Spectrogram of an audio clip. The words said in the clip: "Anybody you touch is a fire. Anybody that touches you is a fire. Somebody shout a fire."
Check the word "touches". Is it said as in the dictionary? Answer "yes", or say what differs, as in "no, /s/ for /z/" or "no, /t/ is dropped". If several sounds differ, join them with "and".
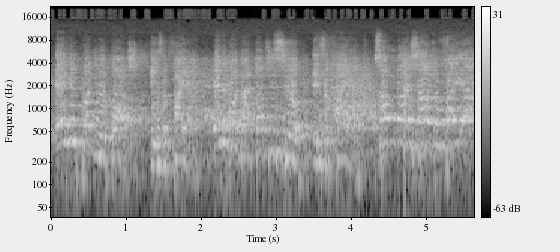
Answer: no, /s/ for /tʃ/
